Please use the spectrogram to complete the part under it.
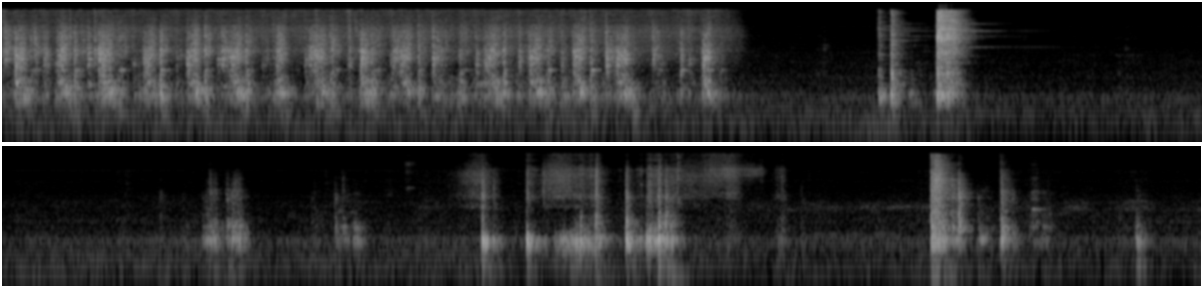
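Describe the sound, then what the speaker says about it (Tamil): Pearl millet being roasted and stirred in a pan: a rapid, dense scraping and rattling of grains for about seven seconds, followed by scattered clinks and knocks of utensils against the pan, close by with no talk. "இப்போ கம்பு நல்லா வறுபட்டுருச்சுங்க."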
